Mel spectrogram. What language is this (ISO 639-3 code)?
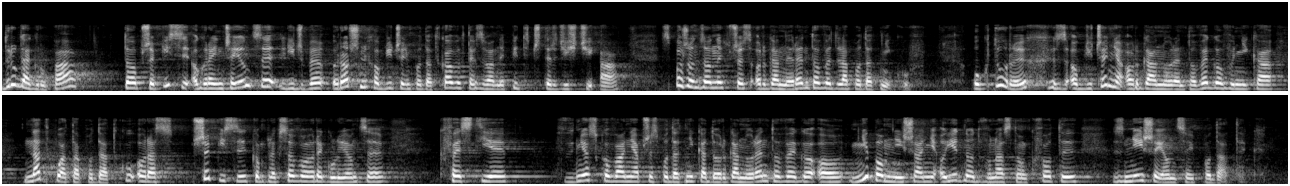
pol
